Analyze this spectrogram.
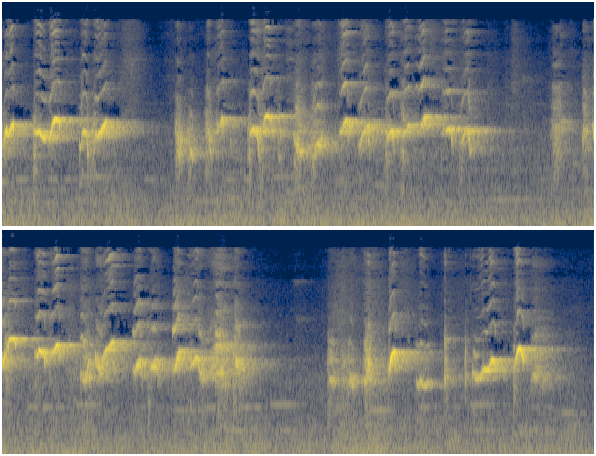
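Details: Cockatiel (Nymphicus hollandicus), song.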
